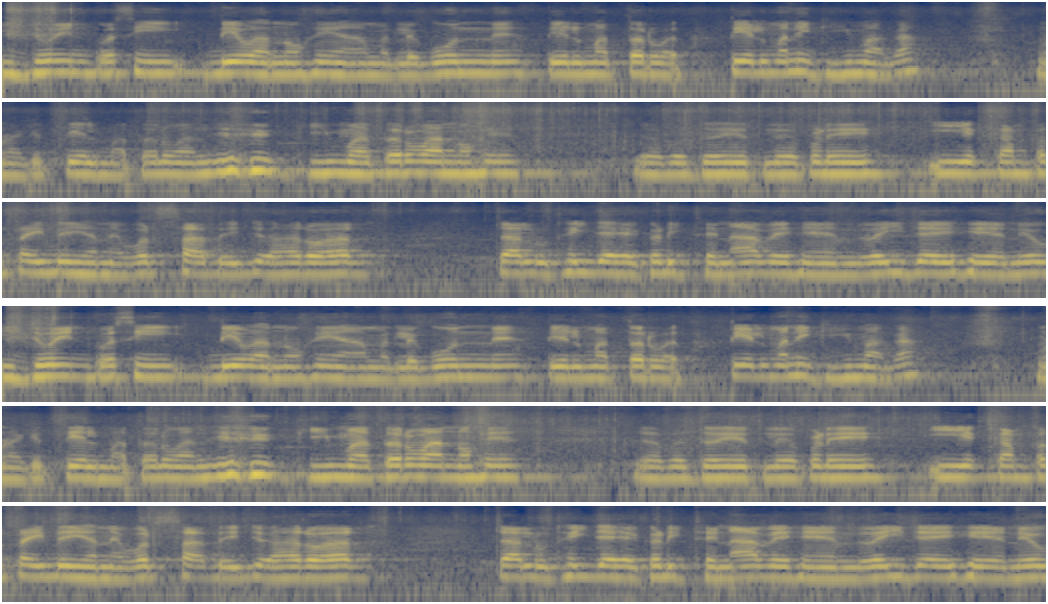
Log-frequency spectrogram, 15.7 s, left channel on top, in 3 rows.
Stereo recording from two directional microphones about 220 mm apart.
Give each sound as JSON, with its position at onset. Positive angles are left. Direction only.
{"t": 0.2, "sound": "speech", "side_deg": 0}
{"t": 5.1, "sound": "speech", "side_deg": 0}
